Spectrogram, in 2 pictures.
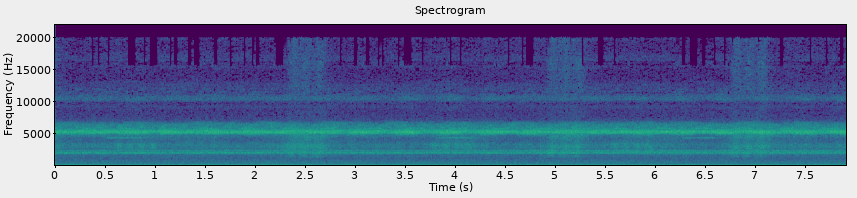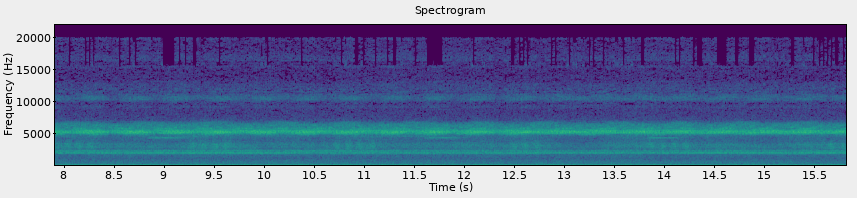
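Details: Crickets chirping in a dense, continuous chorus: a steady high shrill trill over a lower ringing band, with brief brighter swells every couple of seconds, above a soft low rumble.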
